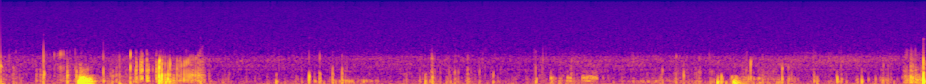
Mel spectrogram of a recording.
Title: After stuffing (gone wrong) stomach growls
